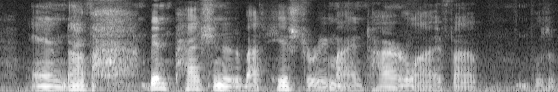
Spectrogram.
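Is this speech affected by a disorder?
Yes: cerebral palsy; congenital cerebral palsy.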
